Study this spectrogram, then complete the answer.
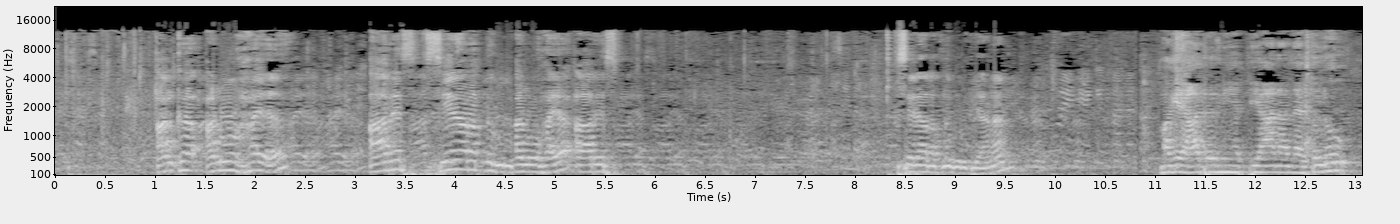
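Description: A man speaks through a microphone over loudspeakers, in a calm and formal tone.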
